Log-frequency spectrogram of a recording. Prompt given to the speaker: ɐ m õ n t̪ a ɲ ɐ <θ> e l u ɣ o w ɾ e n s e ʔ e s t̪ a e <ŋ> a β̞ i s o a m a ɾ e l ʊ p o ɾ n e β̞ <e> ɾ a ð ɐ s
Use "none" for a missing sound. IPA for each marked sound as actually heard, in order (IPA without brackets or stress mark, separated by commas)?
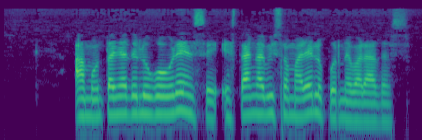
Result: ð, ŋ, a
